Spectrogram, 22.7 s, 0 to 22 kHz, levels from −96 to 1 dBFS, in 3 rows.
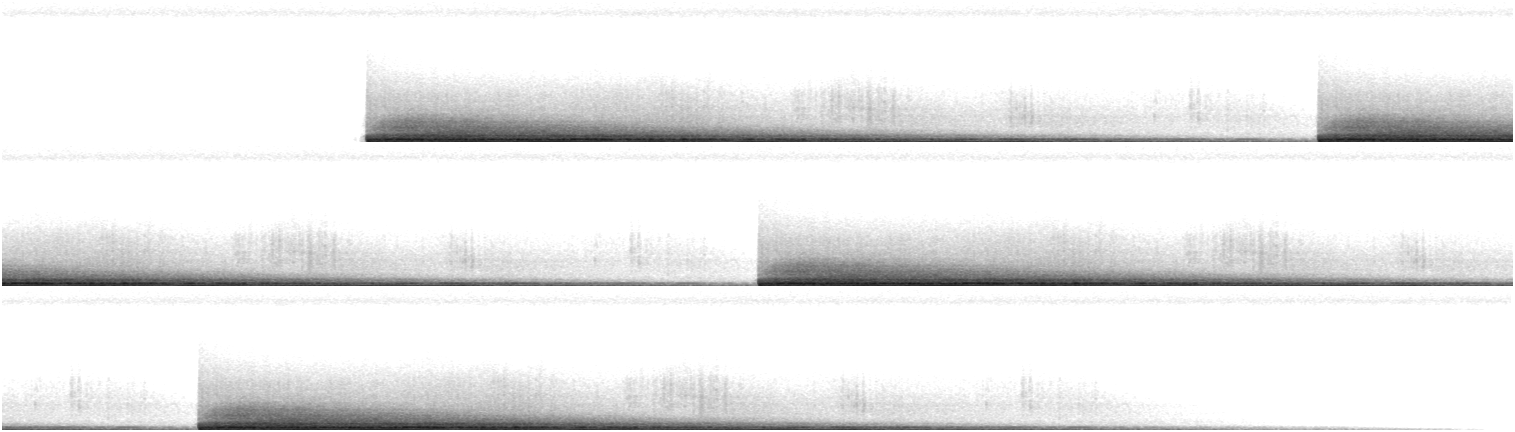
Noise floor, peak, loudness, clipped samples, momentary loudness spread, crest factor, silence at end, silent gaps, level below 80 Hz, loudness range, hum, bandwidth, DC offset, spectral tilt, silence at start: -86 dBFS; -2 dBFS; -19 LUFS; under 0.1%; 20 LU; 18 dB; 2.45 s; none; -42 dBFS; 9 LU; none; 4.4 kHz; under 0.1%; -11 dB/octave; 1.8 s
